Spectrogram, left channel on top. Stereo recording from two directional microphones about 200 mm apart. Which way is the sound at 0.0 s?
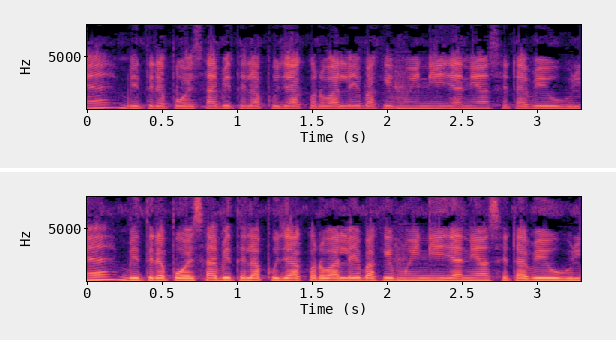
45° right (ahead or behind).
